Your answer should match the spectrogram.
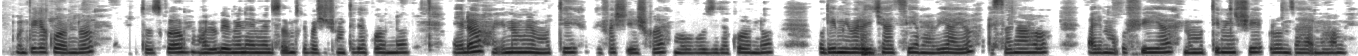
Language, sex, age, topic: Kinyarwanda, female, 18-24, health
